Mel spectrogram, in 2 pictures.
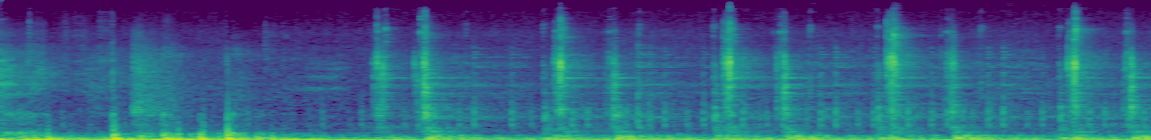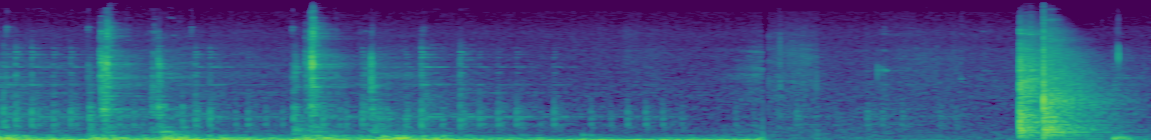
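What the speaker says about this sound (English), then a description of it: "The old Vevor garage press." A Vevor hydraulic garage press in a workshop gives off a steady run of rhythmic mechanical clicks and ratcheting knocks over a low hum, which stops near the end before a brief closing clatter.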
